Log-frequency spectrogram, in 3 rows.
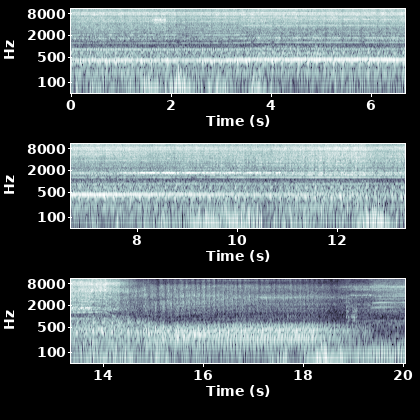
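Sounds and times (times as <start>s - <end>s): toy excavator motors whining: 0.0s - 15.0s
higher motor tone: 0.0s - 20.0s.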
